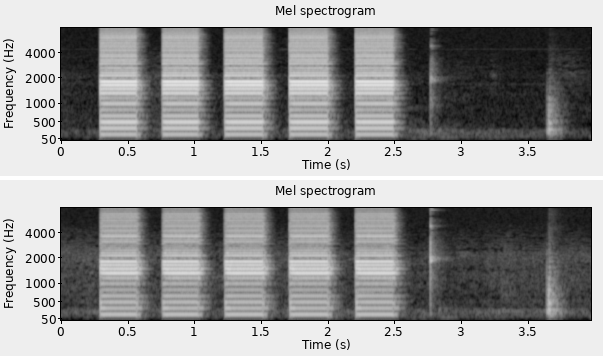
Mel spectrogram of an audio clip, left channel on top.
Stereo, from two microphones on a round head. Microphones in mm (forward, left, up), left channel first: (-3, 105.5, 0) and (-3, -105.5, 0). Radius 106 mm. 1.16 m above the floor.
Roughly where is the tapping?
Right.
